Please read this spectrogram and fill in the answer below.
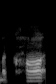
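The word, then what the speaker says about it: Makah: And Macaw is spelled M-A-K-A-H.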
